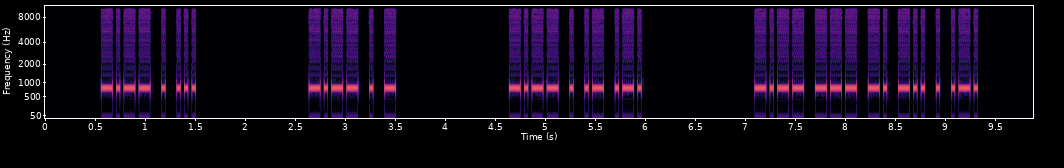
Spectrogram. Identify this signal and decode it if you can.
Morse code, heard as a keyed tone, about 32 wpm, 800 Hz. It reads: YES YET YEAR YONDER
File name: Alphabetical / Alphabetical mp3s / Ys @30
